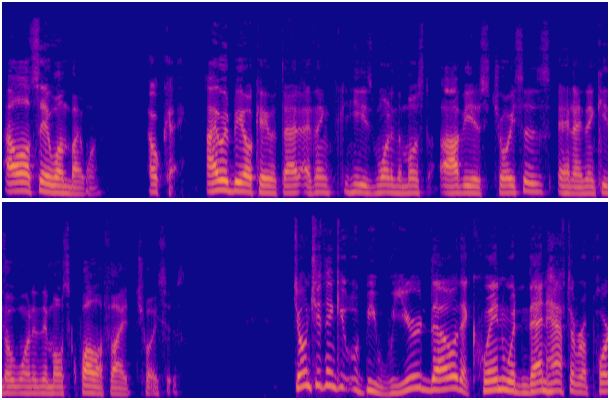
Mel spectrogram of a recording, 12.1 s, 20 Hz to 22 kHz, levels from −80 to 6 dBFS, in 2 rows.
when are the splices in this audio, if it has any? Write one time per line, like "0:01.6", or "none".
0:01.9
0:06.1

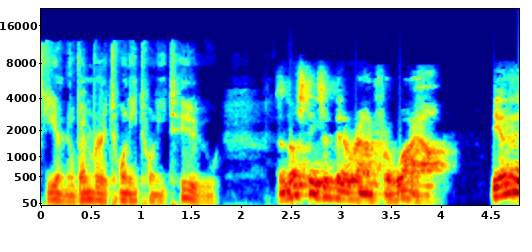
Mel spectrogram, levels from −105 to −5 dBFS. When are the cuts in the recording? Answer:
0:02.4

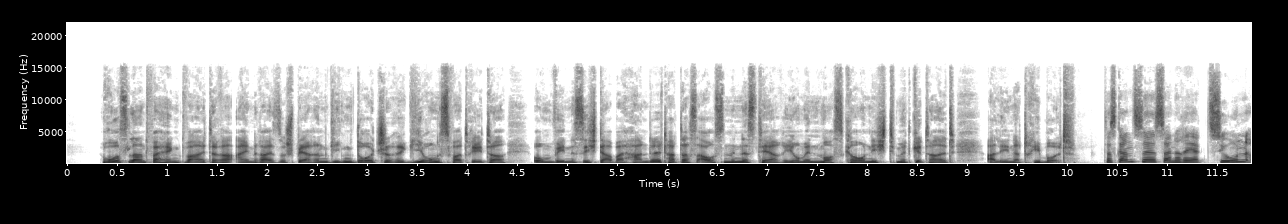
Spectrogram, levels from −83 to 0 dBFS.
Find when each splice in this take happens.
none

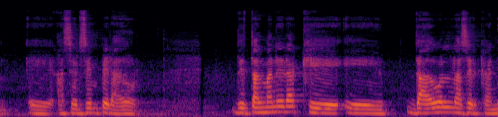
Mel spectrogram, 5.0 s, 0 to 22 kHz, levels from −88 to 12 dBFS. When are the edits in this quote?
0:02.2
0:04.0

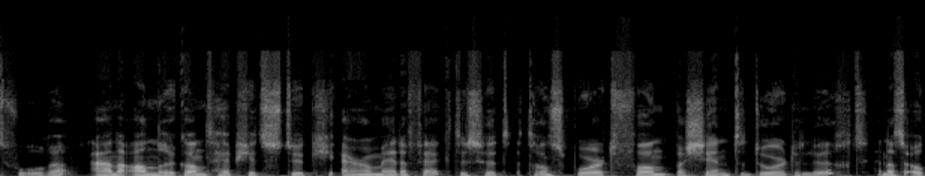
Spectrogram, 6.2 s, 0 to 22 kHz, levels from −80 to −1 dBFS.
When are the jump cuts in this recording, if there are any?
none

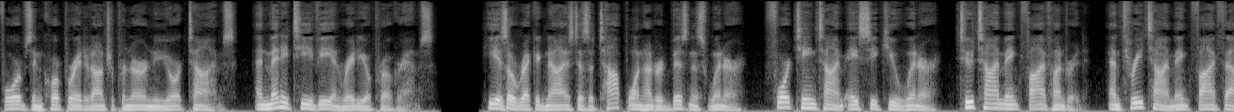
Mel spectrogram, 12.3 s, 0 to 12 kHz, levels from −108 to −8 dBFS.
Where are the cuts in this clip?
0:05.1

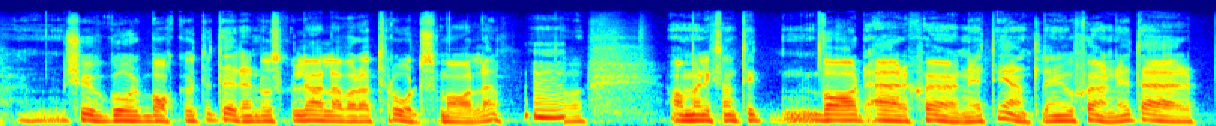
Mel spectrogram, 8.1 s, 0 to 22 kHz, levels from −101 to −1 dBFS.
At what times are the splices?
0:03.8

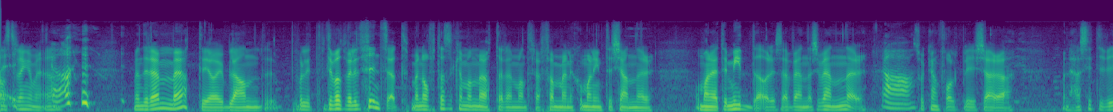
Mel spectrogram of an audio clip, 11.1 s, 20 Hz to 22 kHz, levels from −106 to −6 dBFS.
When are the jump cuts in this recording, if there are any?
0:03.2

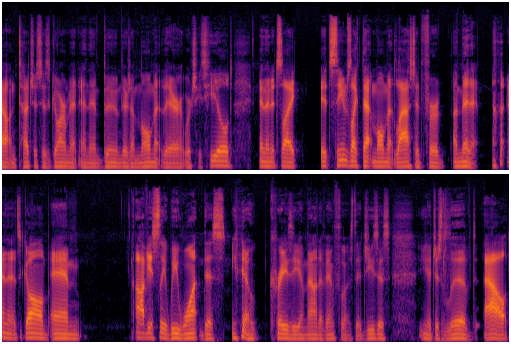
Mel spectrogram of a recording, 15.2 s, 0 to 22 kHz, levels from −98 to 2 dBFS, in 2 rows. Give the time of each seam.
0:06.7
0:08.3
0:11.0

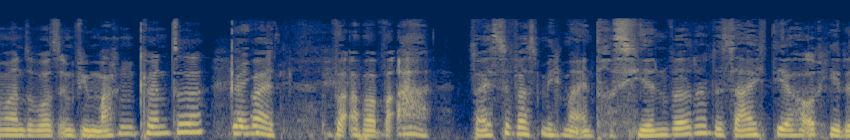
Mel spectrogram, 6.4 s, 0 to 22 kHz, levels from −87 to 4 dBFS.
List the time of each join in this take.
0:01.7

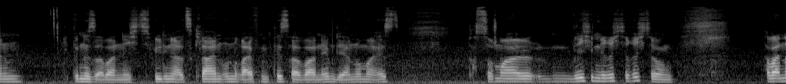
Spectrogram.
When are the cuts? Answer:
0:04.9

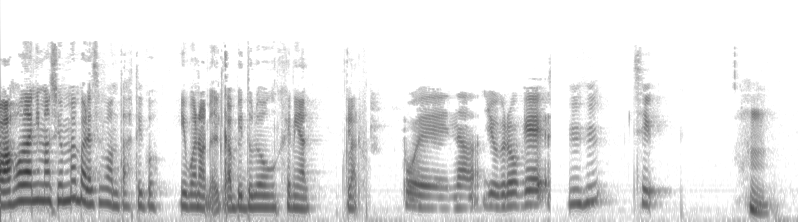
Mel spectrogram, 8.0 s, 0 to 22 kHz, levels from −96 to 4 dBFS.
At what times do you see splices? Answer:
0:02.0
0:05.5

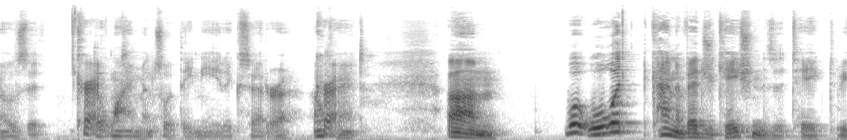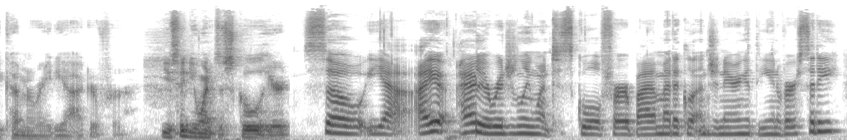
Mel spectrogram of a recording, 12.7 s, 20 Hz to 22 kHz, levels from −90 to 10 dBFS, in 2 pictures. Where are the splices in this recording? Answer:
0:08.5
0:09.9

